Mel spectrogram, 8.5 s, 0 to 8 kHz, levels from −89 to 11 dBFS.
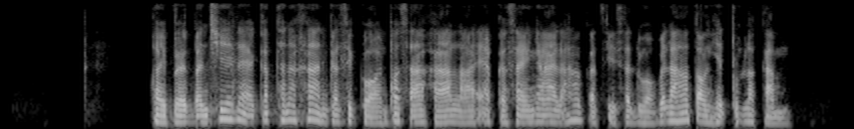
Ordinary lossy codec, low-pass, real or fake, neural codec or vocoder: none; 7.2 kHz; fake; vocoder, 22.05 kHz, 80 mel bands, WaveNeXt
